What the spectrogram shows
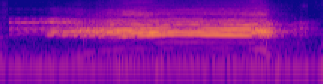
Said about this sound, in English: That is just a cow sound effect.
